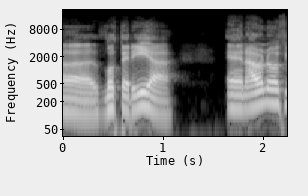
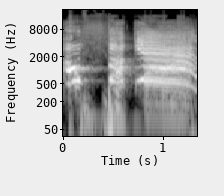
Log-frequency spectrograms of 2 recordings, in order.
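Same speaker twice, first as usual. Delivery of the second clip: very high-pitched, shrill yell, blasted into the mic; 8 dB louder than usual. Retelling a girl's reaction when she has the card: imitating a shout into the mic. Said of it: "blast the mic and shit like I just did".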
